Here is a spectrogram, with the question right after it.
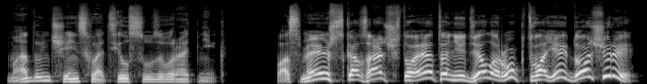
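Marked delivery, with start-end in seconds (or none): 2.7-6.4 high, loud, threatening question; angry accusation. A narrator's reading. Father grabs the man's collar, angry accusation. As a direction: challenge him hard, pitch well up.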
